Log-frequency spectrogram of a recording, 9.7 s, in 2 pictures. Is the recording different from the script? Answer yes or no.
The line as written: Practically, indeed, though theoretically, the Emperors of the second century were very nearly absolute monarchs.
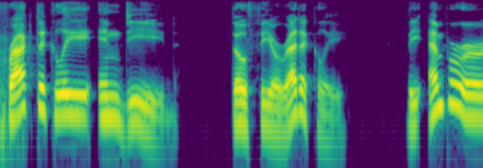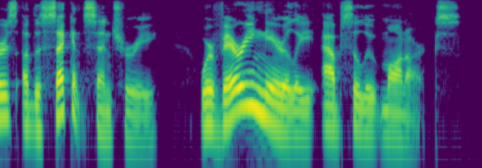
no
